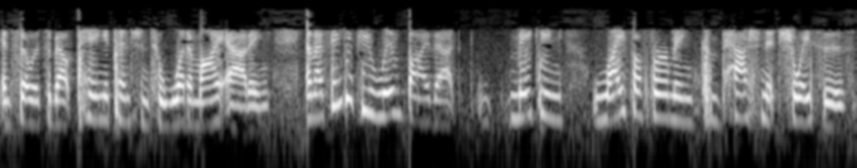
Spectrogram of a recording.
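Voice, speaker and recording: A woman's voice: on the high side, normal speed. Woman guest speaking over a phone line. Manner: gentle, repeats phrases for emphasis. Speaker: interview guest. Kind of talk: spiritual interview talk. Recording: tinny phone line with faint noise.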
